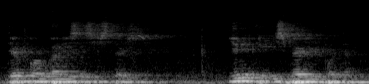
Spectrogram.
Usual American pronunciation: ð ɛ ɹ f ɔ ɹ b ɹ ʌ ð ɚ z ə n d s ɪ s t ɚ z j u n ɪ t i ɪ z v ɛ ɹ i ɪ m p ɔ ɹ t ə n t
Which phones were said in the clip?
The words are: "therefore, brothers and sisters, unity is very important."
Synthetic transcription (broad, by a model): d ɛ ɹ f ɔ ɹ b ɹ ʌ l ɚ s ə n s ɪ s t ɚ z j u n ɪ t i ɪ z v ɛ ɹ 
